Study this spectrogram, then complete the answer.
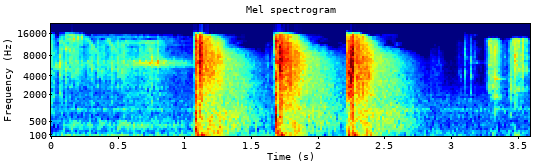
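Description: A rifle fires several loud shots.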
